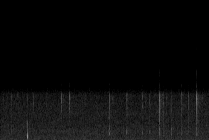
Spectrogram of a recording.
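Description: Sparse keystrokes on a computer keyboard while a comment is entered into a web form, the clicks faint and scattered with irregular gaps, one sharper tap standing out early, over quiet room hiss.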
